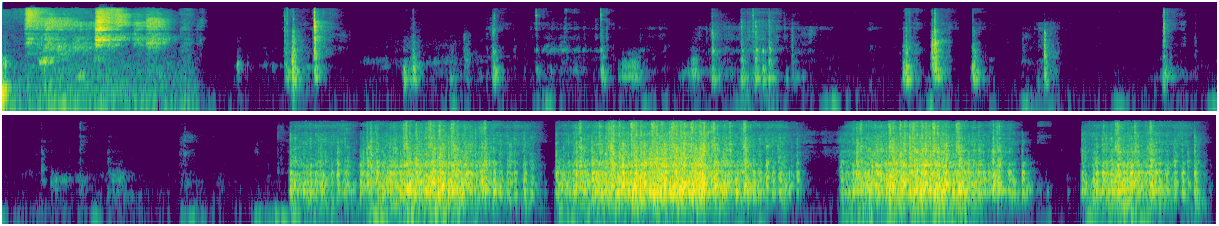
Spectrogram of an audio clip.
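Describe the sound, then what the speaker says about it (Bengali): A sewing machine stitches a designer blouse, running in several loud, close bursts of rapid whirring after a stretch of scattered soft clicks and handling noises. "এরপর সব দিকে ঘুরিয়ে সেলাই করে নেব"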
